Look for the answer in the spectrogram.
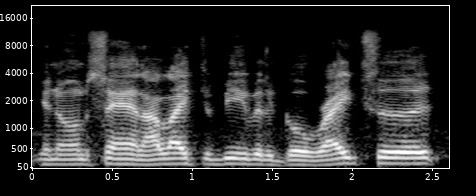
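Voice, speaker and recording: A man talks casually as a guest on a producers' podcast. His voice sits at an ordinary middle pitch. He circles back, restarts lines and leans on "you know what I'm saying.". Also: fairly even intonation, quick pace, dry recording. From Memphis, Tennessee, US. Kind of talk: casual podcast interview chat.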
